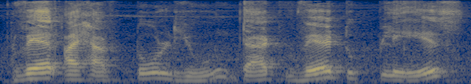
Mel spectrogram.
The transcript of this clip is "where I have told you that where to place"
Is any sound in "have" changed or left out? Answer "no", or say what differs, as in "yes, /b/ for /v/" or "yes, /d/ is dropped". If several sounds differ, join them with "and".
no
